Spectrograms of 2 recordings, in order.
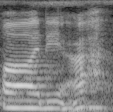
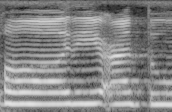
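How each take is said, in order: First: The word ends on a bare vowel, no ending. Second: The word ends with a full 'atu' ending. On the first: The reciter stops on this word. "നമ്മൾ വെക്കുമ്പോ അത് ഖാരിഅ" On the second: The reciter joins it to the next word. "കൂട്ടിയോ ആണെങ്കിൽ"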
